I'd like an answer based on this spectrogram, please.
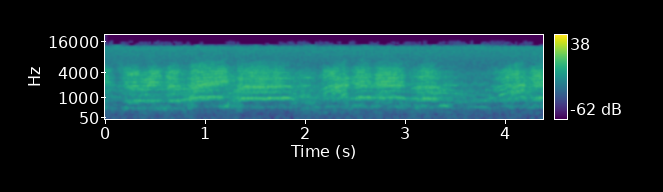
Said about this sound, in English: Tonight, really, outside Radio 1, screams, smiles and swoons outside the Radio 1 studios.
